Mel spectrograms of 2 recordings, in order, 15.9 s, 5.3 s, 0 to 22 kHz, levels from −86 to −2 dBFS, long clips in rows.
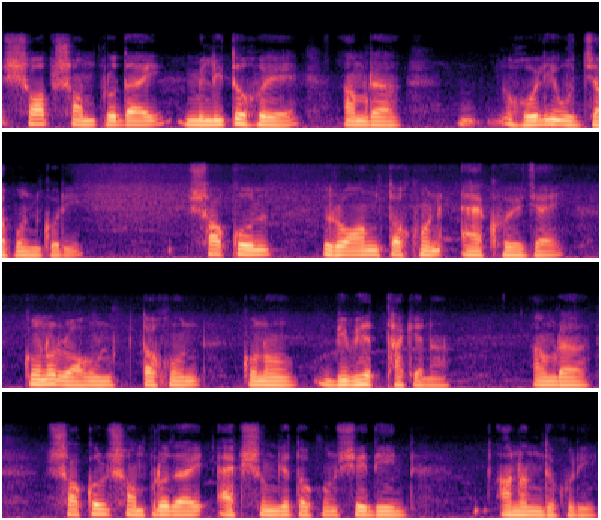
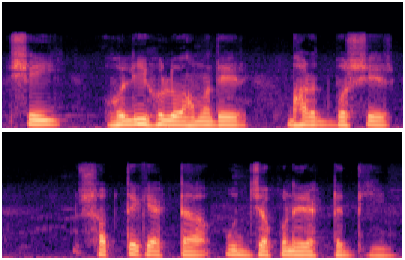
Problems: background sounds at intervals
